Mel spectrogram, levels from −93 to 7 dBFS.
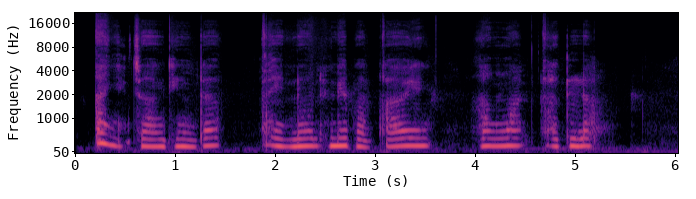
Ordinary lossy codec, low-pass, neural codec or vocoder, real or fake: none; none; codec, 44.1 kHz, 3.4 kbps, Pupu-Codec; fake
